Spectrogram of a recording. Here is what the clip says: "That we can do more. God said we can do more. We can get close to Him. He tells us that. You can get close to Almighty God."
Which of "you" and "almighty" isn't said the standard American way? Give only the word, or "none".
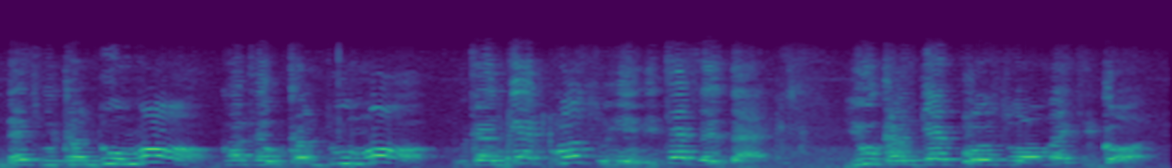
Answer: none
